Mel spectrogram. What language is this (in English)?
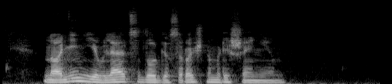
Russian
